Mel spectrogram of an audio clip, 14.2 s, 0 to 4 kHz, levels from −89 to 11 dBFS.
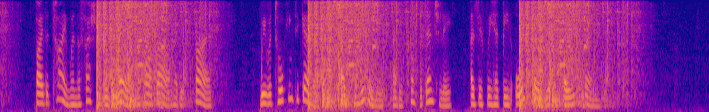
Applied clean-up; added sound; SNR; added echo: none; Shatter; -1 dB; none.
